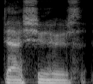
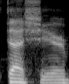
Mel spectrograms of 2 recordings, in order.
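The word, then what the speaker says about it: Dashjr: So tough times ahead for Luke Deshier's node. Is it really tough time? It's Dashier, but it's spelled with a JR in it, so it's confusing to everyone. It looks like it should be Dash.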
